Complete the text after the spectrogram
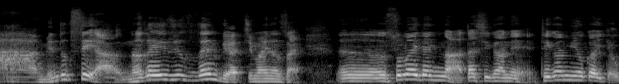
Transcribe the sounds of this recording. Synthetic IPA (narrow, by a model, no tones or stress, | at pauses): amẽ̞nd̪o̞kɯ̟̥seja̰naɡajoʑizẽ̞mbɯ̟jatt͡ɕimainasa̰ḭ | ɯ̃so̞noaid̪aɲ̟imaa̰t̪aɕiɡane̞̰t̪e̞ɡamʲio̞kait̪e̞o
